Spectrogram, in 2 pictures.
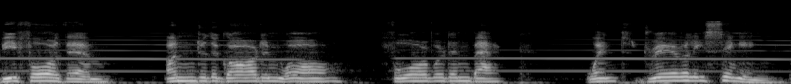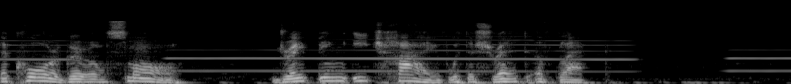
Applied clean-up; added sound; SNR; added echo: none; Wind instrument, woodwind instrument; 19 dB; reverberation time 0.4 s.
